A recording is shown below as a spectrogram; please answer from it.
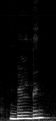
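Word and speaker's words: building: बिल्डिंग, you silent है।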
